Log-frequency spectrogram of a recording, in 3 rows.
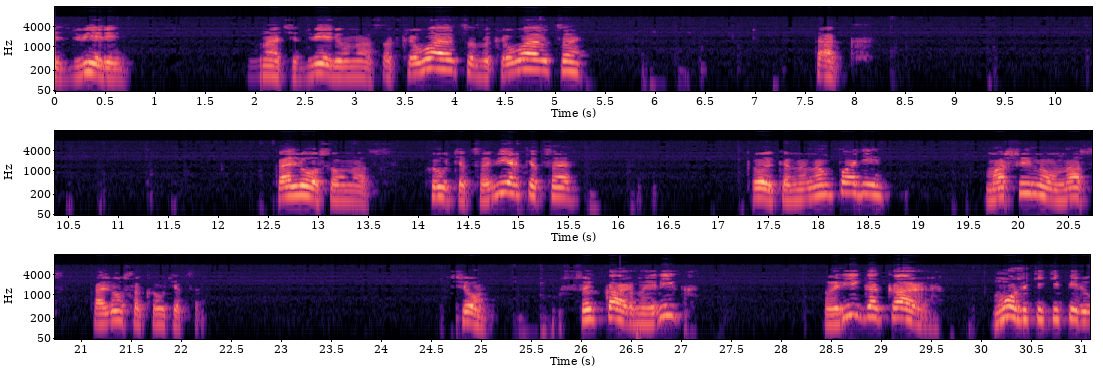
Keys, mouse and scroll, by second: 2.6-5.1 drag, 7.7-8.6 middle drag, 9.6-10.5 middle drag, 11.0 middle click, 13.5-15.2 drag, 17.2 KP_3, 20.8-24.7 drag, 25.7 ctrl+z, 27.6-28.3 middle drag, 30.1-31.0 shift+middle drag.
